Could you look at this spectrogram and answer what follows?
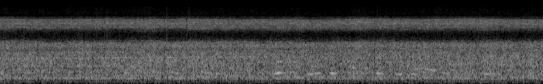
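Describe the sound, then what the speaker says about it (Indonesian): A river overflowing onto a road rushes in a steady, dense roar of water, loud and constant without pause. "Makanya sungai itu meluap sampai masuk ke jalanan seperti ini di sana."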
